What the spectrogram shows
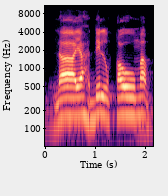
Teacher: قوم میں واولین ہے، واو ساکن اس سے ما قبل زبر ہے تو واولین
